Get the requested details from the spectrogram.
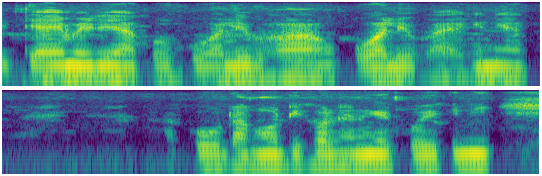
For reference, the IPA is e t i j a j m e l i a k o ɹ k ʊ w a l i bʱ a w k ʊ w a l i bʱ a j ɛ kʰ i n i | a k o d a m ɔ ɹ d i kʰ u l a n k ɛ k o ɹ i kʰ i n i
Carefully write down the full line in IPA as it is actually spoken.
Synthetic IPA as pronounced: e t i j a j m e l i a k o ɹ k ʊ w a l i bʱ a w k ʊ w a l i bʱ a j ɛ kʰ i n i | a k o d a ŋ ɔ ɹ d i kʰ ɔ l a n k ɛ k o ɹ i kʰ i n i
